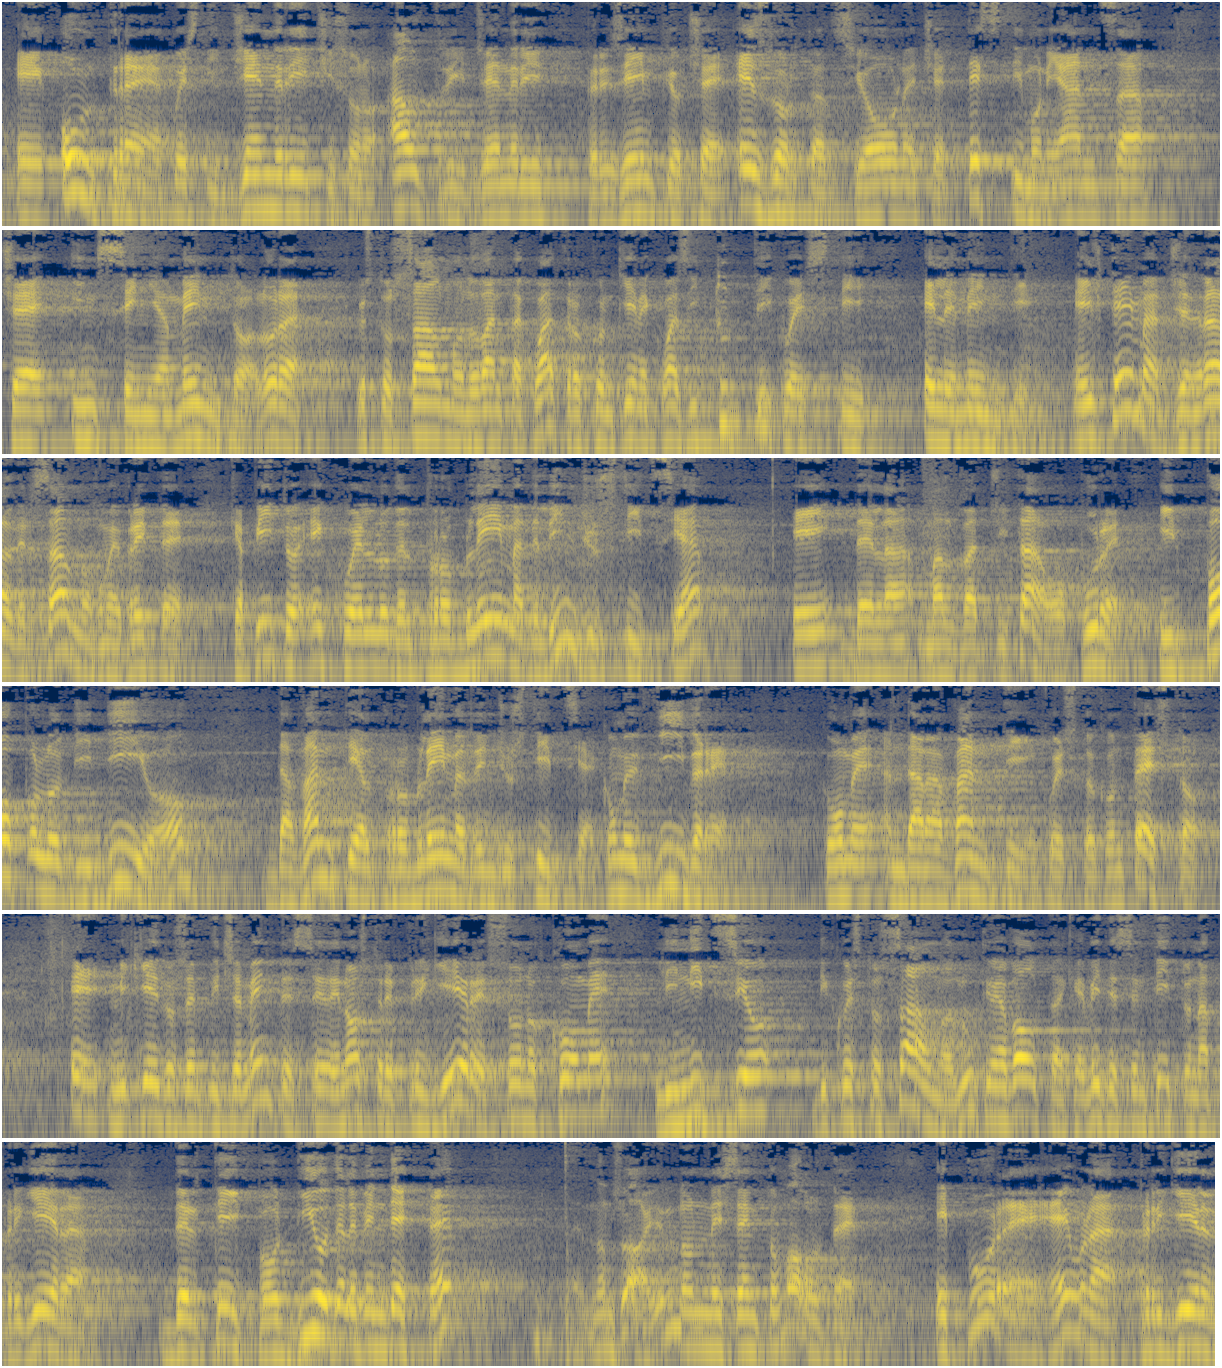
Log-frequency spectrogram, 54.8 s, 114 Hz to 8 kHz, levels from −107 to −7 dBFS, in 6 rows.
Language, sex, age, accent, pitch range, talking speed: Italian, male, 50-69, native, 125-155 Hz, 105 wpm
